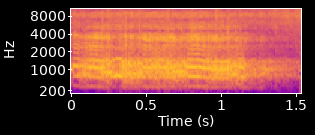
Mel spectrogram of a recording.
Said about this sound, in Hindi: किसी आदमी के चीखने की आवाजें आनी शुरू हो गई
